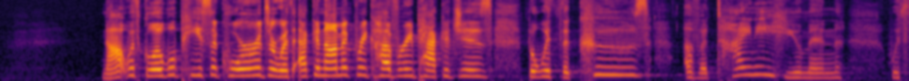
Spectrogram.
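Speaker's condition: No condition

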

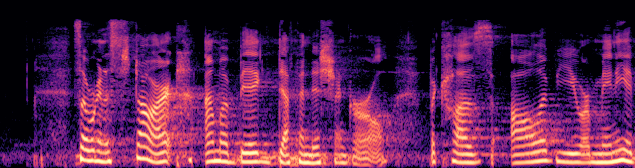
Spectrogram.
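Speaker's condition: Cleft lip and palate, severe

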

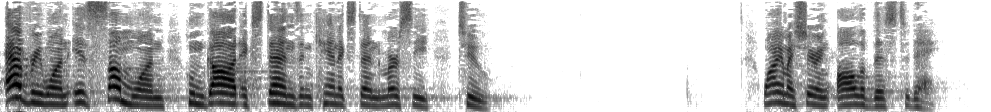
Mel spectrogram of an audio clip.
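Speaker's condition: No condition

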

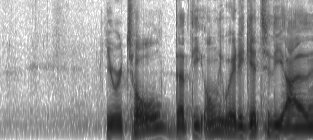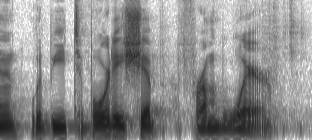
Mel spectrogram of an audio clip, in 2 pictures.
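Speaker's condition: No condition

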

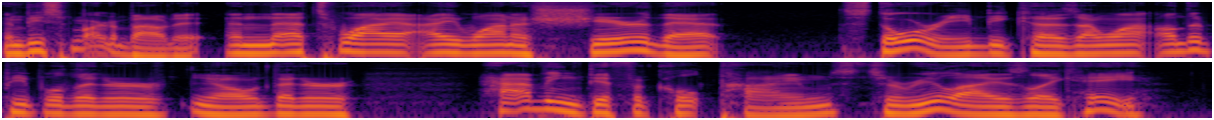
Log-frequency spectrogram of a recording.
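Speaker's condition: Cleft palate; congenital cleft palate

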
